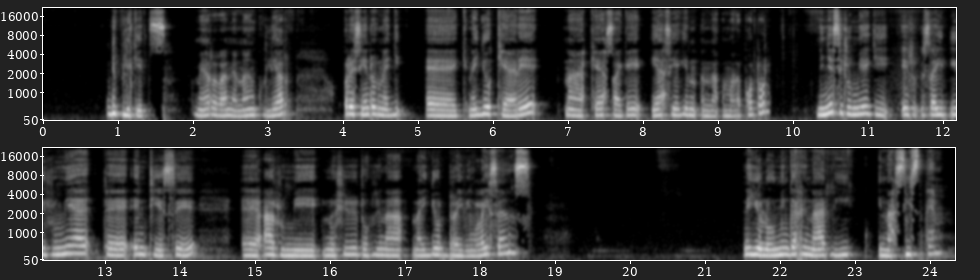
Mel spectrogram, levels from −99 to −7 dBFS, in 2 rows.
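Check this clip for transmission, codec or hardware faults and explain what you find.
No faults detected.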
